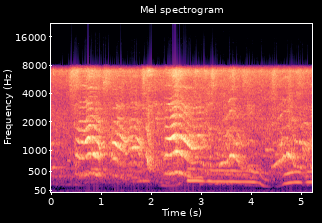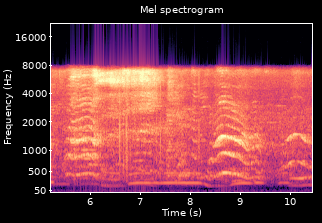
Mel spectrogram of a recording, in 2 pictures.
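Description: Sustained rising and falling wails from an infant, with brief pauses between cries; an ordinary infant cry.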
